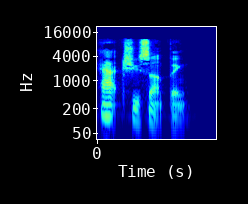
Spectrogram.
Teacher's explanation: In that English dialect, ask often becomes ax, as in let me ax you something. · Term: metathesis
